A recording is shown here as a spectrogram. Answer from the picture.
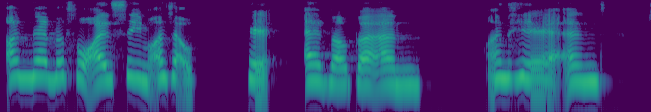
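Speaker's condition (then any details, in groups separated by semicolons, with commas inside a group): Cerebral palsy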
